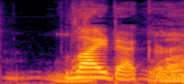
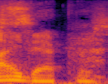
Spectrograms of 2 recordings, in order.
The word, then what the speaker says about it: Leydekkers: It's Leydekkers. Leydekkers. It's fine. Right. Somebody either mispronounces the front or the back. It's either or Leydekkers. Yeah. Leydekkers. That's it's Dutch.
